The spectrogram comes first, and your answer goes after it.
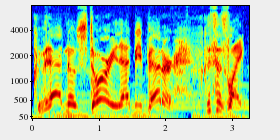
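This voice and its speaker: A man's voice: high-pitched, expressive, normal speed. A man playing a dry, cynical crew member in a video game, over a radio. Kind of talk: game dialogue acting. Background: music.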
